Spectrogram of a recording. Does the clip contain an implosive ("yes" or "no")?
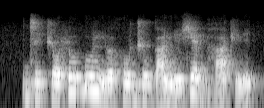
yes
